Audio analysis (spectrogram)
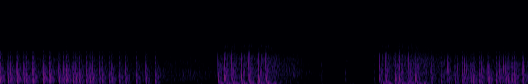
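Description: Rapid automatic gunfire in the video game PUBG, two dense bursts of fast repeated shots with echoing tails, separated by a brief decaying pause, loud and close.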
